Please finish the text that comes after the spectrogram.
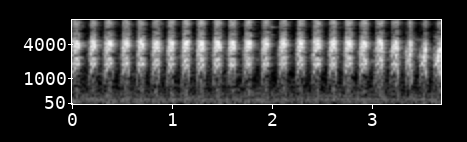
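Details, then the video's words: Cucak ijo (Green leafbird) in 'tembakan' style, aimed at making silent birds sing: evenly spaced, harsh chattering notes repeated about three times per second, very regular across the whole stretch. "tembakan cucak ijo males bunyi setelah dengar in"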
